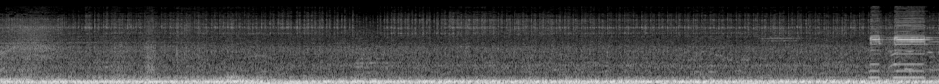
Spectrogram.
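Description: Ducati Panigale V4 SP's V4 engine running steadily at a low, even speed, with no revving.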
